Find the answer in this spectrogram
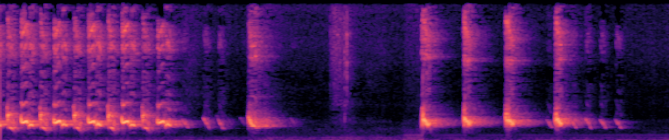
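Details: Lure recording of several sooty-headed bulbuls, used to get quiet bulbuls singing. A rapid rolling series of warbled notes fades, then after a pause four or five loud separate chirps follow in steady succession.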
